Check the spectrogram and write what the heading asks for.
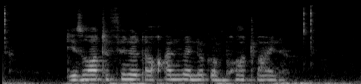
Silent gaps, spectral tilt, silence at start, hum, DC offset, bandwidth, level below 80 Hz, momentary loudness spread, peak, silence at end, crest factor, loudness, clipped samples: none; -5.5 dB/octave; 0 s; none; under 0.1%; 16.5 kHz; -44 dBFS; 13 LU; -12 dBFS; 0 s; 18 dB; -30 LUFS; under 0.1%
